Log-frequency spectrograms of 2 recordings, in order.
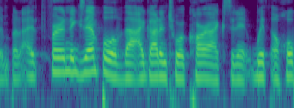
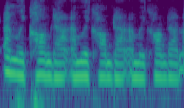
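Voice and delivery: much softer, repeated hushed plea; hushed pleading; 10 dB quieter, faster than usual. Retold or imitated. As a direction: quietly beg her to calm down. Sister quietly calming her.

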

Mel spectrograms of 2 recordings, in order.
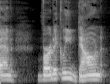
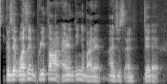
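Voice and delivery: normal talking voice

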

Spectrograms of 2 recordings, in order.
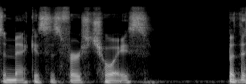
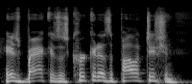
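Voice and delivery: quoting the doctor; 6 semitones higher than usual. Retold or imitated. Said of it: "I could have swore he said".

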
